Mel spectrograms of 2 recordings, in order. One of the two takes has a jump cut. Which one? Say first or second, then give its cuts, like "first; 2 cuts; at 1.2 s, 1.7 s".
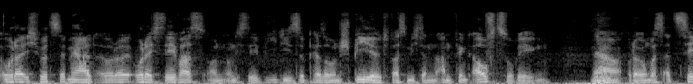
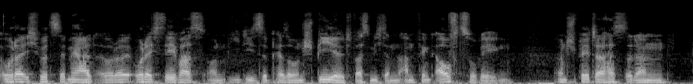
second; 2 cuts; at 2.3 s, 5.5 s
